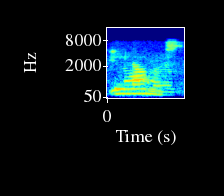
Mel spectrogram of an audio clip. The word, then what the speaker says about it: enormous: Enormous. Enormous. Okay, now Thùy Trang say again. Enormous. No. Bạn sai nhé. Mình i, cái âm này, cái âm đầu tiên âm i, i. Enormous. I. Enormous. Okay.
